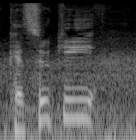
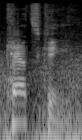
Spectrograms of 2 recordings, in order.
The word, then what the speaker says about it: Katsky: Um and some other folks that we talked to uh Dave Kasuki and that's not how you say his name though. Katsky, right? Dave Katsky and his spouse uh Nancy Elkins.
